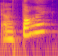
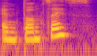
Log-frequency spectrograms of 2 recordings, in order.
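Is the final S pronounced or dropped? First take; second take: dropped; pronounced. First: Said in a Honduran accent, final S dropped. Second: The final S sound is pronounced clearly.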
